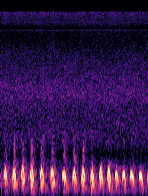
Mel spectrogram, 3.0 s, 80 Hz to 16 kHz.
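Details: At a Hungarian Long-eared Owl nest on 23 April 2022, with food deliveries and a new chick, a steady run of soft, low pulsed notes repeats about five times a second over a faint hiss.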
